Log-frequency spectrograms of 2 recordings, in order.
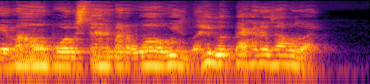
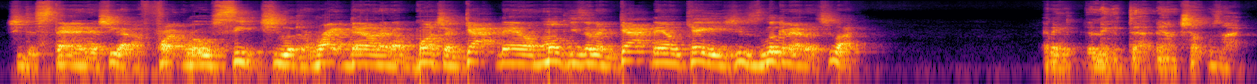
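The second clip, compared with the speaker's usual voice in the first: usual speaking voice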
